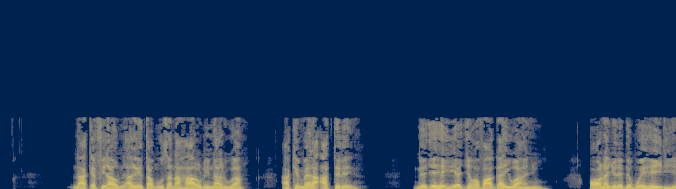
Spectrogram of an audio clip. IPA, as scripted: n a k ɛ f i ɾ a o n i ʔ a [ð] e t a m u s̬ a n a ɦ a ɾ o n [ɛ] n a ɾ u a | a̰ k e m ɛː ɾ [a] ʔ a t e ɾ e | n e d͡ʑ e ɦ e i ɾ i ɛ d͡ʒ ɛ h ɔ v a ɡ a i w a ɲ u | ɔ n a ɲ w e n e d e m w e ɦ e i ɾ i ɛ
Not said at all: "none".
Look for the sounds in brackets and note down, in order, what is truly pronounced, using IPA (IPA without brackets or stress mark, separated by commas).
ɣ, i, a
